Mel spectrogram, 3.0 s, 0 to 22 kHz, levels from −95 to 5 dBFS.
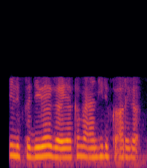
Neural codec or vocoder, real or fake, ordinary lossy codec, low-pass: none; real; AAC, 16 kbps; 7.2 kHz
